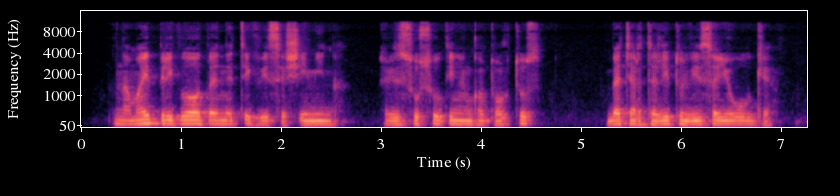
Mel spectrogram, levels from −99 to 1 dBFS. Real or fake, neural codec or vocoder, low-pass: fake; codec, 24 kHz, 0.9 kbps, WavTokenizer, medium speech release version 2; 10.8 kHz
